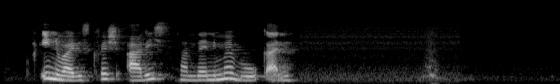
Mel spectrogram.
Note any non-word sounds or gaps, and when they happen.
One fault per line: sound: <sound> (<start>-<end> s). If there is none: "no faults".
sound: whoosh (4.2-4.5 s)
